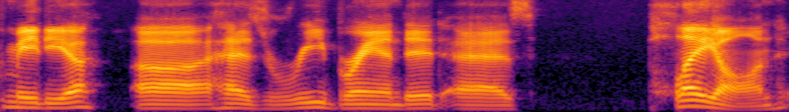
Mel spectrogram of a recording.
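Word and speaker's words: Plaion: uh has rebranded as play on it's p-l-a-i-o-n yeah it is pronounced play on they confirmed uh they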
